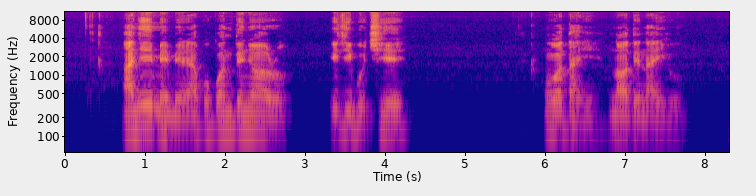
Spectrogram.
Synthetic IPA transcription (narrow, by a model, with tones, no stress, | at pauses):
a˨ɲɪ˦me˨me˨ɾe˨a˦kʷʊ˦kʷɔ˦n̩˦dɪ˦ɲɔ˦ɾʊ˦ | i˦d͡ʒi˦ɡ͡bo˨t͡ʃi˦e˦ | ŋ̩˦ɡɔ˦ta˨ɣɪ˨nɔ˦dɪ˦na˨i˦ɦu˦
